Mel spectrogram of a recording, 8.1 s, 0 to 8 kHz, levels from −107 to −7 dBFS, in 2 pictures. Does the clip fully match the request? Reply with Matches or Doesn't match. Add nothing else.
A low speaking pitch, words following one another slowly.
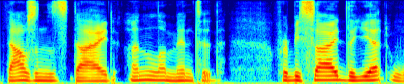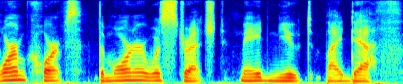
Matches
